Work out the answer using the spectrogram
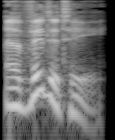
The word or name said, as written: avidity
